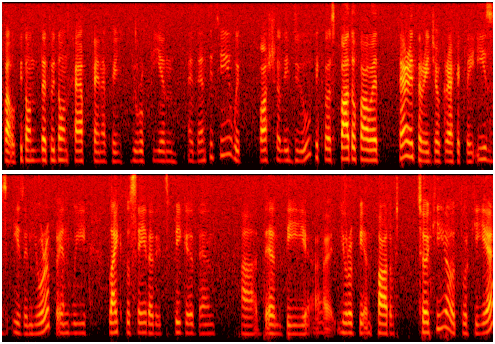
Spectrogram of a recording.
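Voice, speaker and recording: Woman, from Kazakhstan, young scholar, lower pitch, soft-spoken, many fillers. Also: fairly even intonation, normal speed, a little hiss or hum, rough recording. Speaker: panelist scholar. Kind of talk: conference panel remarks. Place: conference hall.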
